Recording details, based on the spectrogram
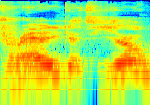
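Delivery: loud, shrill, startled, furious outburst. Reading a story, Tenant recognizes Drake after he greets her: furiously angry and surprised. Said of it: "furiously angry and surprised voice".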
